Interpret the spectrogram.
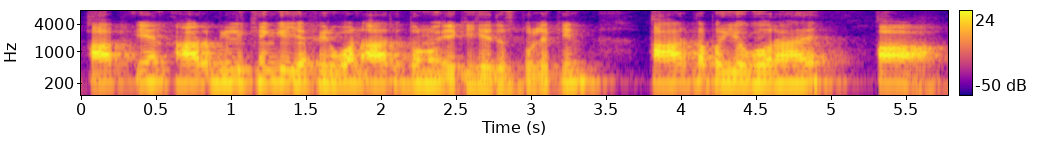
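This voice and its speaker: A man's voice: sits high, fairly even intonation, normal speed. Guy doing a grammar lesson, drags out example sentences word by word, keeps calling everyone friends. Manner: keeps addressing viewers as friends. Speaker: English teacher.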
